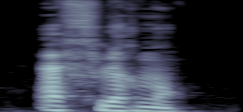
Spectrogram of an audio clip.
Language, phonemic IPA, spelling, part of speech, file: French, /a.flœʁ.mɑ̃/, affleurement, noun, LL-Q150 (fra)-affleurement.wav
- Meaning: outcrop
